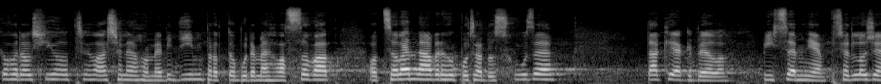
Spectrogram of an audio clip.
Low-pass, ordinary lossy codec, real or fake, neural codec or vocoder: 14.4 kHz; Opus, 64 kbps; fake; codec, 44.1 kHz, 3.4 kbps, Pupu-Codec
